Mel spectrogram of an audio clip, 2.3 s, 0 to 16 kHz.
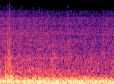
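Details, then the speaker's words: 1973 Plymouth Duster idling in gear after door rattle fix, steady even low rumble with no door rattle; fixed. "it doesn't rattle with the car and gear charges in gear too that's nice"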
